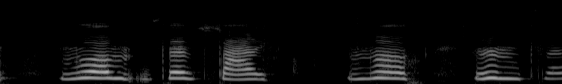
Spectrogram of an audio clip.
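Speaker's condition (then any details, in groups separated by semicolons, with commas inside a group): Cerebral palsy; from birth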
